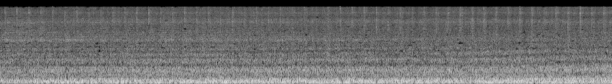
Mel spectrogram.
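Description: A combine harvester's header rattles as it cuts through standing wheat.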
